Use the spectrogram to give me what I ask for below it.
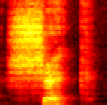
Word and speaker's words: chèque: And here the pronunciation is different because you have to open your mouth. Like in chèque, open it, as opposed to with the aigu accent.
